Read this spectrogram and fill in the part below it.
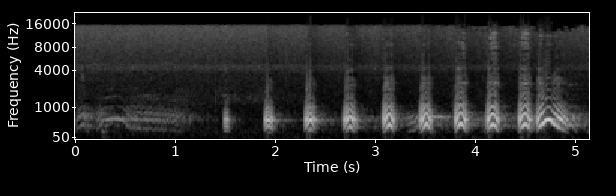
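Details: Starting from a low murmur, a barred owl builds into a steady sequence of about nine emphatic hoots that ends in a louder, quavering wail.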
